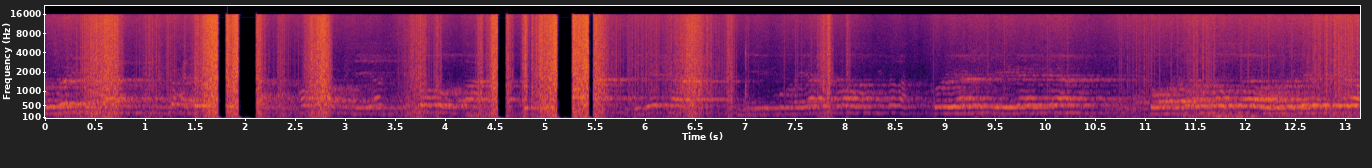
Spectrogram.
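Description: A man speaks formally into a microphone, heard through a loudspeaker in an echoing hall.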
